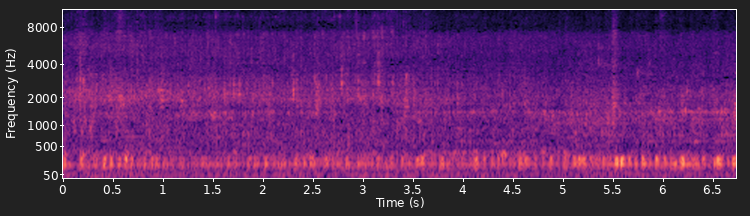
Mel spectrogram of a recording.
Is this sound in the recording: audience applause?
no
